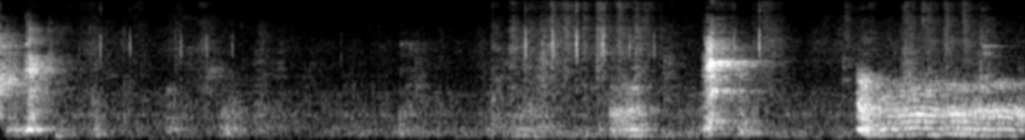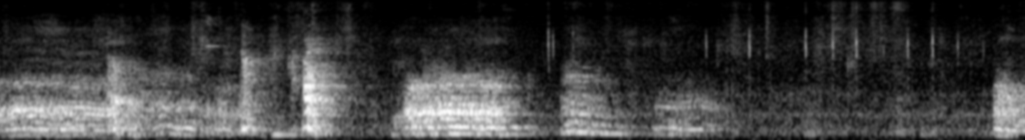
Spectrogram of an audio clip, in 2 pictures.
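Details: Biewer and Golddust Yorkshire terriers Lorka, Becca, Indy, Zoeï and Oscar together indoors; long, wavering high whines and yelping whimpers alternate with short sharp barks, several voices overlapping in bursts.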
